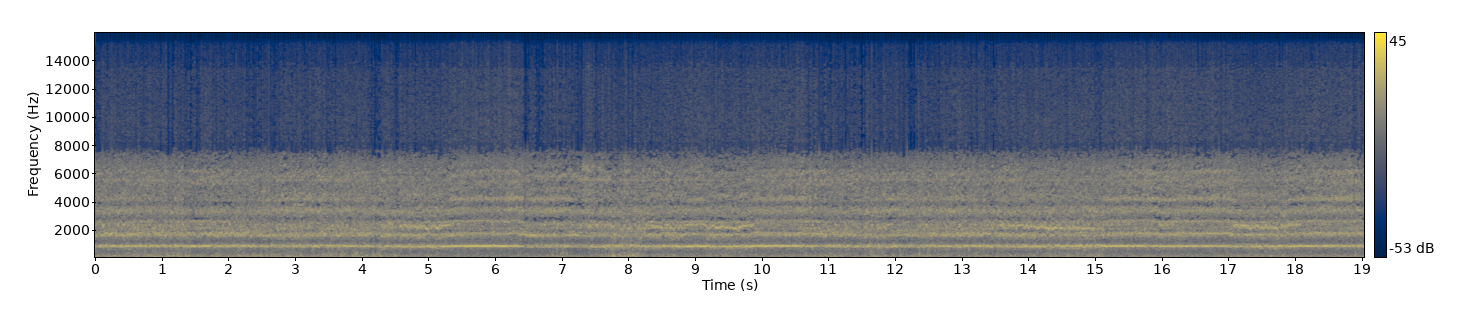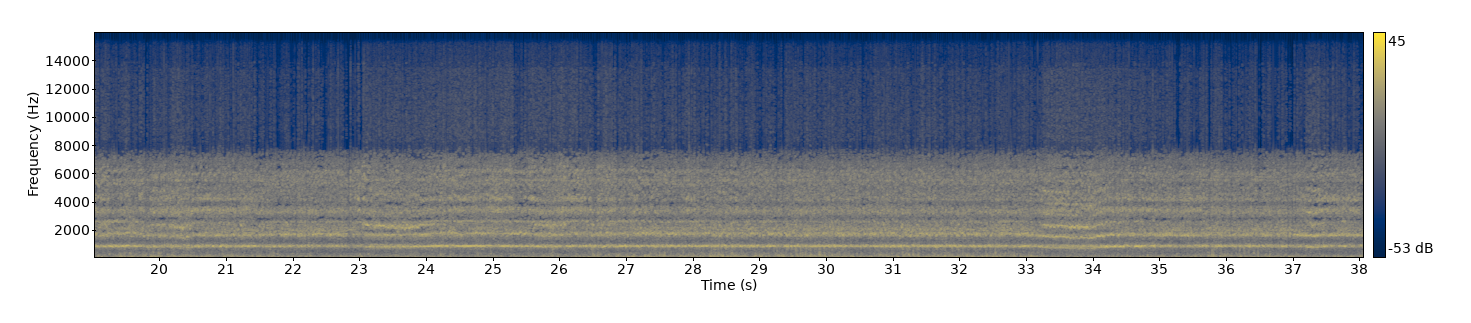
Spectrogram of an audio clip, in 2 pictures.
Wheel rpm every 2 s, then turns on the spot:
230, 220, 220, 220, 210, 230, 220, 220, 230, 230, 230, 230, 230, 230, 230, 230, 230, 230, 230.
none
